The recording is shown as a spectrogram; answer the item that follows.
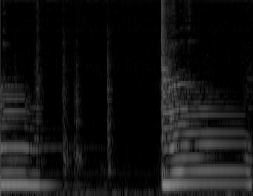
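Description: An electric guitar note on the fourth string at the seventh fret rings out, fades into a few soft muted plucks, then is struck again and bent upward a whole step, the pitch sliding and sustaining cleanly and fairly quietly.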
